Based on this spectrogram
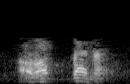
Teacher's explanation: تفخم الراء ايضا اذا كانت مفتوحة. الراء اذا كانت مفتوحة ايضا تفخم. · Term: تفخيم الراء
